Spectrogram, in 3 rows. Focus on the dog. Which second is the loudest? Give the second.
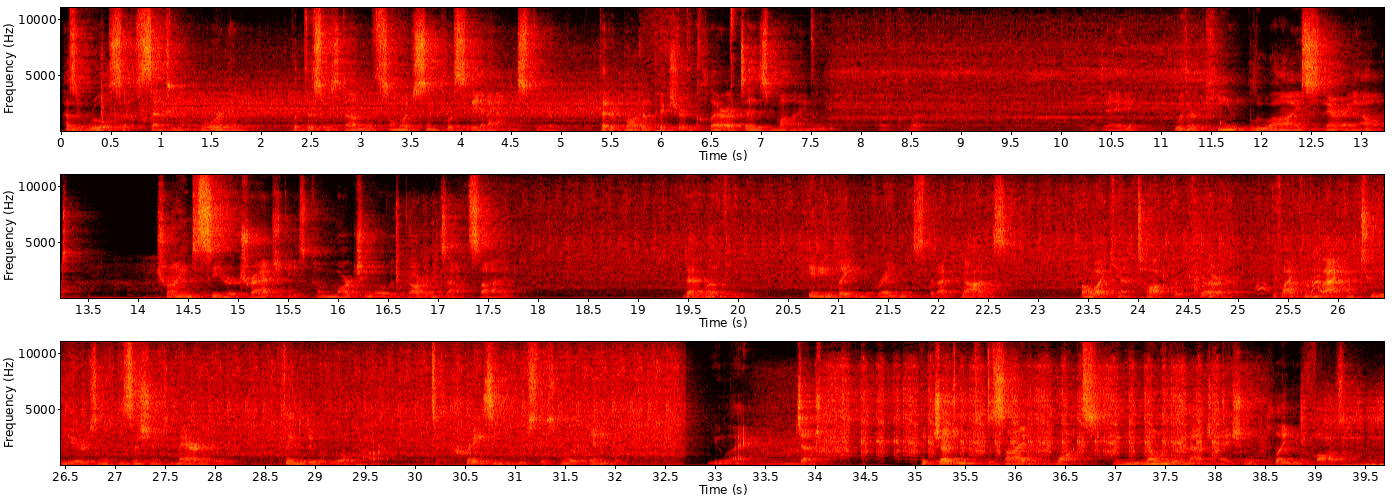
26 s.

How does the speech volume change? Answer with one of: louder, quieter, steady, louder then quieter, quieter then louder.
steady.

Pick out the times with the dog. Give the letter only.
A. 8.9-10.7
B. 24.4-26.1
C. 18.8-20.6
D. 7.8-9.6
B.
